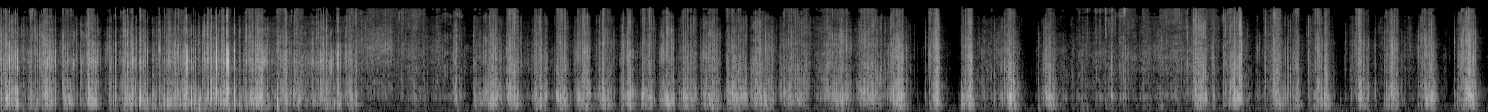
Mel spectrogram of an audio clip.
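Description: Long nails scratch and tap the surface of an iridescent, scale-patterned holographic vinyl zipper pouch held upright. A dense, continuous crinkly scratching opens the clip for about three and a half seconds, then gives way to quick, uneven bursts of sharp taps and scrapes. The sounds are dry with no ring, and sit mostly in the mids with a bright edge.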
